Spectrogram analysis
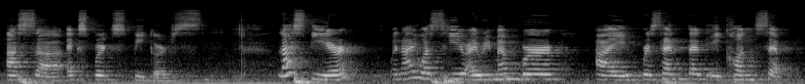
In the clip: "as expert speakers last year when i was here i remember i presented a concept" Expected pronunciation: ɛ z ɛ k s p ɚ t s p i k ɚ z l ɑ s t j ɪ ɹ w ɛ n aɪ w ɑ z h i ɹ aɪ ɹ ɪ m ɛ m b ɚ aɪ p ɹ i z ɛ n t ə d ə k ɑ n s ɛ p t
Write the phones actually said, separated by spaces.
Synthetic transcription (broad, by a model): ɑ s ɛ k s p ɚ t s p i k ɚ s l ɑ s t j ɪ ɹ w ɛ n aɪ w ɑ s h i ɹ aɪ ɹ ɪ m ɛ m b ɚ aɪ p ɹ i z ɛ n t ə d ə k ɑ n s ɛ p t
